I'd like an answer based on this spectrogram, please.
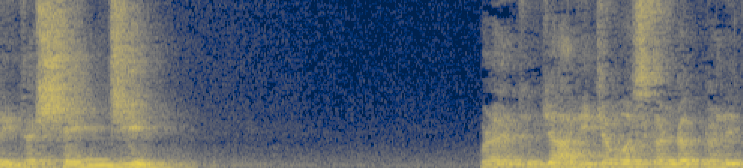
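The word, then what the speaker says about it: செஞ்சி: या म्हटलं बस मध्ये सो किल्ल्याच नाव आपण जिंजी म्हणतो स्पेलिंग प्रमाणे जी आय एन जी डबल वगैरे करतात प्रत्यक्ष तामिळनाडूत जर गेलात तर इथं या शब्दाचा उच्चार केला जातो शेंजी आता तुम्हाला कल्पना आली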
